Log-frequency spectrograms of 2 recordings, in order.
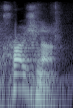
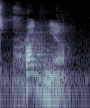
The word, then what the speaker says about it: prajna: The second word is, we call it prajna. And that's just actually bad pronunciation. The word in Sanskrit is prajna, which is made up of two words, pra and gna.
